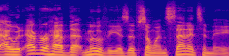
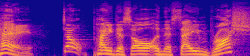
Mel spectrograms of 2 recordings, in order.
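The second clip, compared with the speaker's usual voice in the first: exaggerated, thick Cockney accent; 3 semitones higher than usual. Responding to a remark, in a Bert from Mary Poppins accent. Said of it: "Hope you enjoyed that beautiful accent".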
